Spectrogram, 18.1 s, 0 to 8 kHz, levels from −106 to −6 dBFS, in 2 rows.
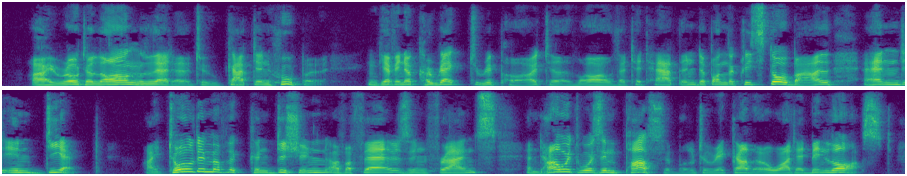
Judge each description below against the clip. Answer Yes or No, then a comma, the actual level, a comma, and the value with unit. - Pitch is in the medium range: Yes, medium, 160 Hz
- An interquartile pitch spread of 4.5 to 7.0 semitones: Yes, average, 4.9 semitones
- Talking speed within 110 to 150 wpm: Yes, average, 145 wpm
